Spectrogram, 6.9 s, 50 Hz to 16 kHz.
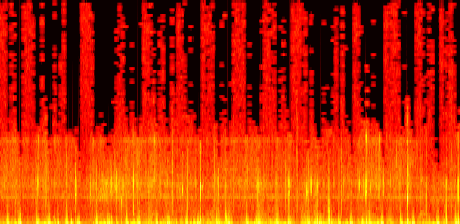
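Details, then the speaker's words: Fetal heart sounds, rapid and soft at about 130-140 a minute, with the maternal pulse heard beneath as a faint, slower, soft systolic whoosh; teaching recording of normal auscultation at different ages. "ruidos cardíacos fetales además pulso materno como un suave soplo sistólico"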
